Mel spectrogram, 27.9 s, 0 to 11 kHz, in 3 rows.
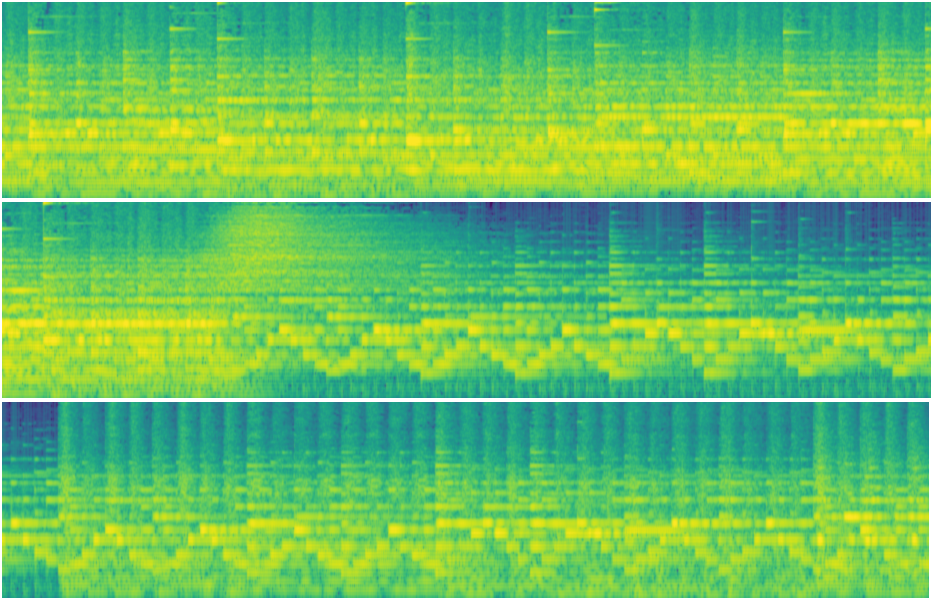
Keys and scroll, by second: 0.0-1.5 typing, 5.6 typing, 8.9 ], 10.3-22.3 typing, 23.6-25.9 typing.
